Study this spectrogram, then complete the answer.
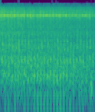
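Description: A news helicopter flies above the flooded, swollen Grand River in Grand Rapids, its rotor a steady, loud, dense rumble with a rapid chopping pulse that holds constant throughout, with no voices.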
